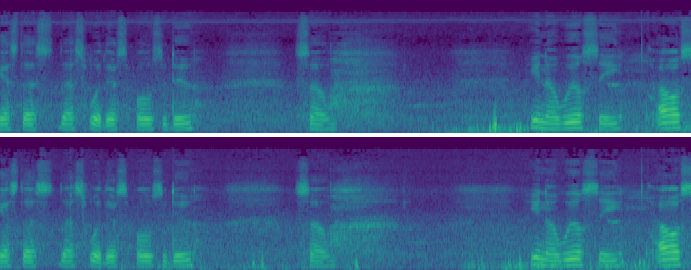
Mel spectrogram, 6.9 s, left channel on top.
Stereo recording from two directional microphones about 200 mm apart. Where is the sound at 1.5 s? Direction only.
30° left (ahead or behind).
